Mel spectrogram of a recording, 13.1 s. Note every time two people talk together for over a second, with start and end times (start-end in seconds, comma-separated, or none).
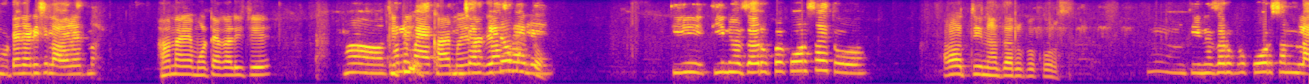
3.9-5.4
